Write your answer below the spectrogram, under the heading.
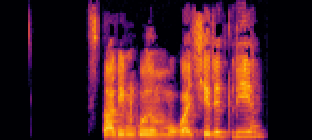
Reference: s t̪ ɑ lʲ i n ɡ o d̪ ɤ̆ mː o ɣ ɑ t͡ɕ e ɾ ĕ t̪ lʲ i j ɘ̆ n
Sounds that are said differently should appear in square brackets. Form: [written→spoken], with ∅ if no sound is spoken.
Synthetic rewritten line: s t̪ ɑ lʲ i n ɡ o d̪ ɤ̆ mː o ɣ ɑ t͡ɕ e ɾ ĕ t̪ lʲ i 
